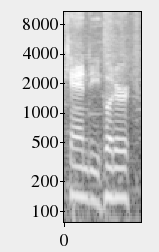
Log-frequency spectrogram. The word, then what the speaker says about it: Candi Hooder: from Pittsburgh Pennsylvania Hall of Fame producer Mrs Candy hooder I pronounced that correctly you did you did yeah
